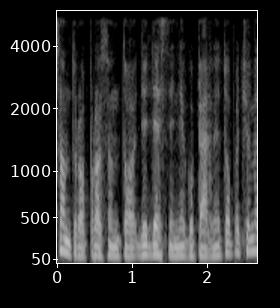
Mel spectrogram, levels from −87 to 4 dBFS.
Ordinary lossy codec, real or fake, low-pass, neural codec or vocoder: AAC, 32 kbps; real; 5.4 kHz; none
